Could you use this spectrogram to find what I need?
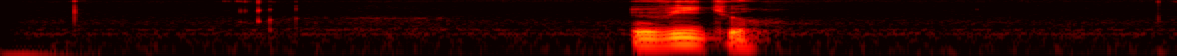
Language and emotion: Russian, neutral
